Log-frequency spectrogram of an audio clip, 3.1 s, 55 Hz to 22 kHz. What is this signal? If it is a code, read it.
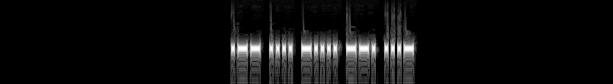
Morse code, heard as a keyed tone, about 70 wpm, 700 Hz. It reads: WH6GV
